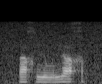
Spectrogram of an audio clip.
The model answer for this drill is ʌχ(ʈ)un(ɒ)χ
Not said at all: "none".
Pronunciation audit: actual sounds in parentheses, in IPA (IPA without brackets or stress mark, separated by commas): n, ʌ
